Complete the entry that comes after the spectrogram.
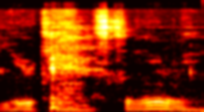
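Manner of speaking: creepy, very hushed, slow character voice. Showing how a creepy character might say the catchphrase: creepy character voice. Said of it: "a creepier, creepy character that just went".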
